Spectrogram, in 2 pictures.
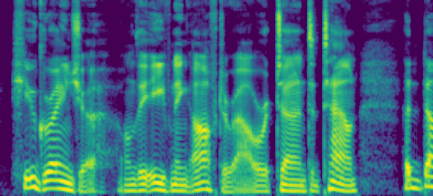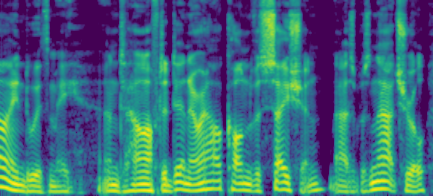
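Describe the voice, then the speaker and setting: A man narrates an eerie literary tale in a measured, storytelling manner. His voice sits on the low side and moves expressively through a wide range of pitch. The recording is dry, with hardly any room sound. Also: no room sound. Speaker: audiobook reader.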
